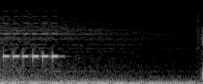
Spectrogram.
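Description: Mobile phone ringing with a rapid trilling electronic ring tone that cuts off just over half a second in, leaving a low steady rumble.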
